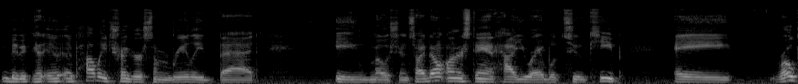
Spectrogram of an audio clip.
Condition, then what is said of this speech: Stuttering. As always, please do excuse my stuttering.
